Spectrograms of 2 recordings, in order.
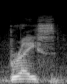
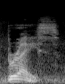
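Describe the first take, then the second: No difference in how they are said.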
